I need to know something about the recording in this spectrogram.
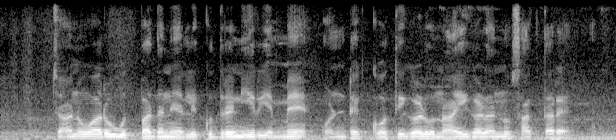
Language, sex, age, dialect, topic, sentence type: Kannada, male, 25-30, Mysore Kannada, agriculture, statement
